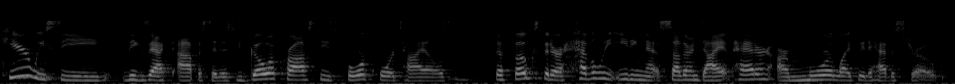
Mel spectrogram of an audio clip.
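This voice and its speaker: A woman with an ordinary speaking voice talks at a moderate pace, her pitch medium and its variation ordinary. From Michigan, US Midwest. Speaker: epidemiology professor. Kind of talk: lecture.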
